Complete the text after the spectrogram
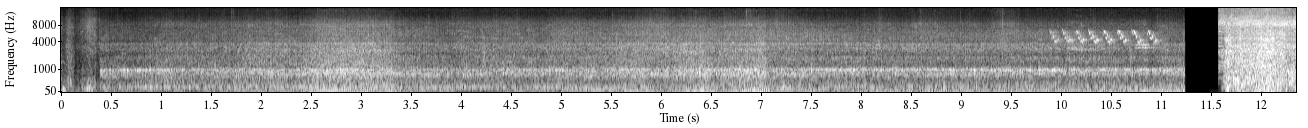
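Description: A small hatchback's engine idles as the car creeps forward.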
